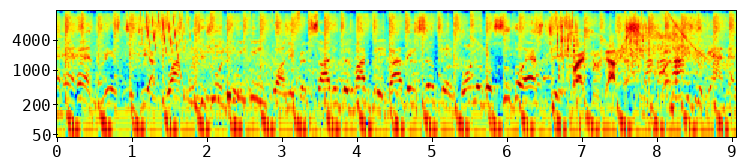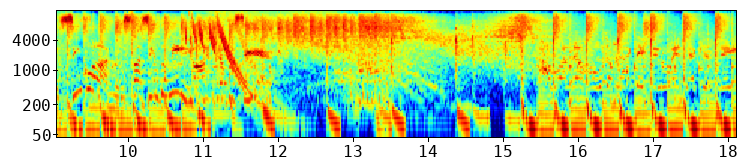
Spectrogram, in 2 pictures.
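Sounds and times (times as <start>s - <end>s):
sertanejo electro dance remix: 0.2s - 18.0s.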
